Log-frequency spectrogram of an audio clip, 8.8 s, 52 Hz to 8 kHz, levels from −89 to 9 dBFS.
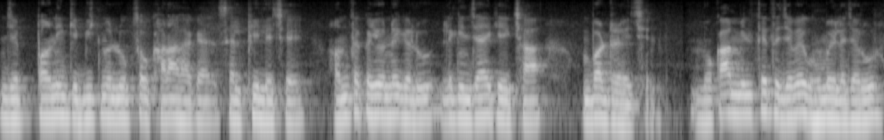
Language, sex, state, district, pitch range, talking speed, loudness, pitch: Maithili, male, Bihar, Madhepura, 110-120 Hz, 225 wpm, -16 LUFS, 115 Hz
